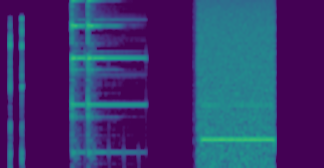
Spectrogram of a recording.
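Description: Sound effects for a subscribe-button animation: two quick clicks, then a bell-like ding that rings for about a second. Near the end comes about a second of even hiss with a steady tone under it, starting and stopping abruptly.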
